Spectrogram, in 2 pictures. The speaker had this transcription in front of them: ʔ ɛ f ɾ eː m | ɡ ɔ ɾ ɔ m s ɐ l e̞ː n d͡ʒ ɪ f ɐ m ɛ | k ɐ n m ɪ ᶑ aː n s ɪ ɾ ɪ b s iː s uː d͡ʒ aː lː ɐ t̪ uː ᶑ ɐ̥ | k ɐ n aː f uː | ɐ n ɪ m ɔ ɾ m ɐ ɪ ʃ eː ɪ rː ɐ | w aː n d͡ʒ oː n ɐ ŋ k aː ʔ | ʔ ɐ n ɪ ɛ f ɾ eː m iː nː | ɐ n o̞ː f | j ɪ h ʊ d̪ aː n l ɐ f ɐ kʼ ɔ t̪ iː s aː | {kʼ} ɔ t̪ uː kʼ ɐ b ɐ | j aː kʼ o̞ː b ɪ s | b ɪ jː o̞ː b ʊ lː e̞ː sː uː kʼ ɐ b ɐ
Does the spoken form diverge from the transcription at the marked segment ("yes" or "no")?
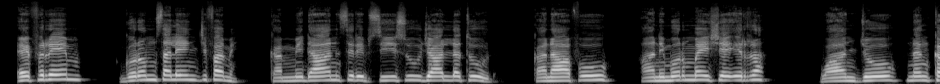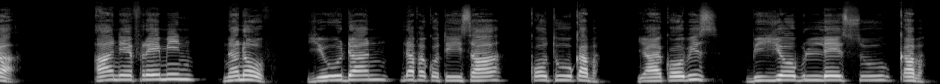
no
